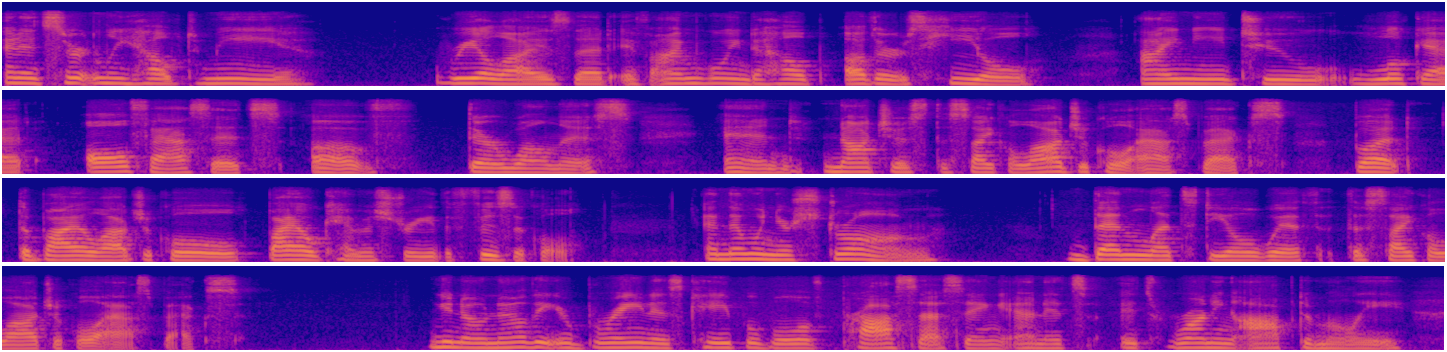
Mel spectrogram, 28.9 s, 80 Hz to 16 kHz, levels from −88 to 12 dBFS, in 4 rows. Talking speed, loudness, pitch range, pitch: 130 wpm, -24 LUFS, 165-200 Hz, 185 Hz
